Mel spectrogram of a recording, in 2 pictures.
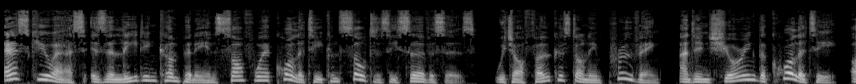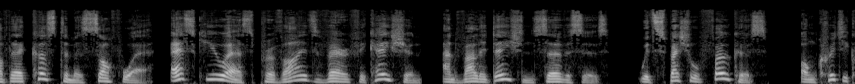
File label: british corporate; BRITISH » Clear, precise, and engaging.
